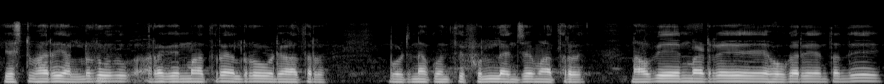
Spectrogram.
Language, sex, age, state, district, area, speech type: Kannada, male, 30-45, Karnataka, Bidar, urban, spontaneous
